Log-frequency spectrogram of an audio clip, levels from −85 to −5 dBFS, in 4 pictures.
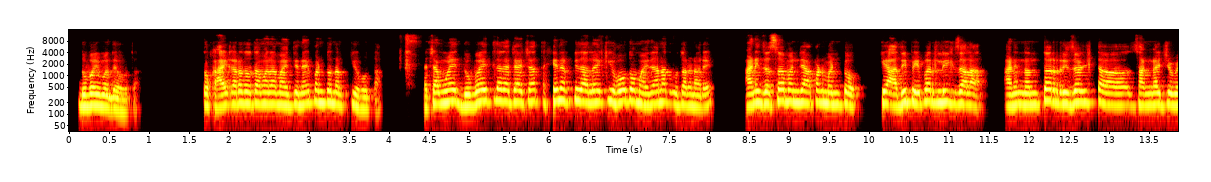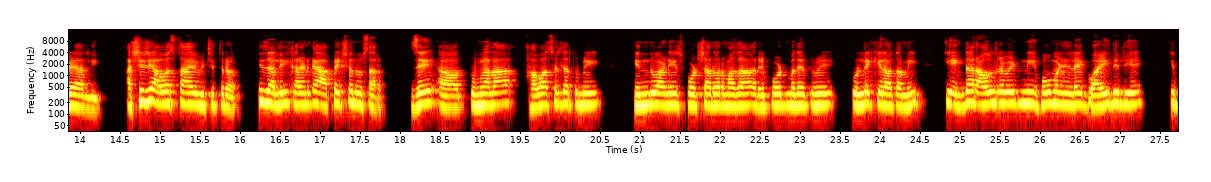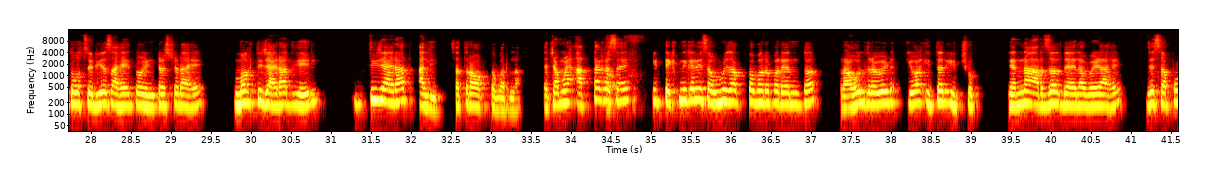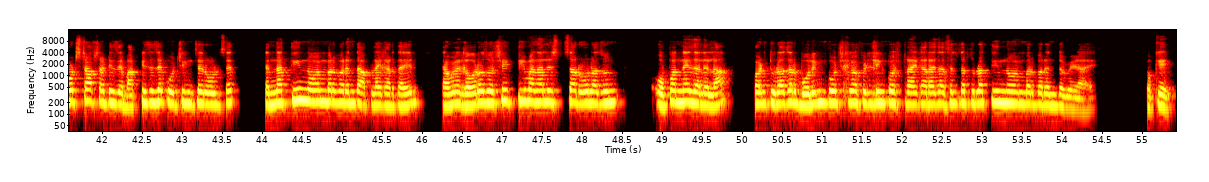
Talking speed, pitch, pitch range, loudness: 170 wpm, 185 Hz, 170-200 Hz, -21 LUFS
